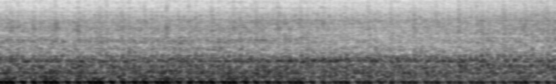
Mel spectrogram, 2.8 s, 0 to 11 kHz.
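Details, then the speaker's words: Yamaha XJR400R air-cooled motorcycle on its stock muffler idles very quietly, a smooth steady low hum with no starter-chain clatter or mechanical ticking, judged normal and a sign of a well-kept bike. "非常に静かですねでえこれノーマルのマフラですはい"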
